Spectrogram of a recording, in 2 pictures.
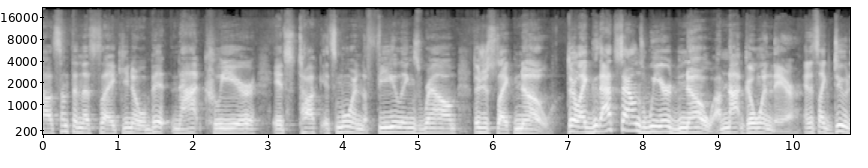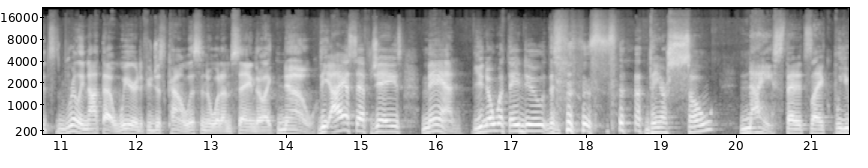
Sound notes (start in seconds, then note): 17.6 laughter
